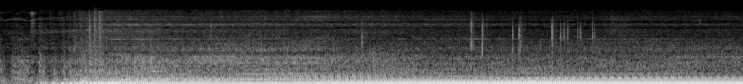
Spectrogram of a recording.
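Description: A Honda K20 four-cylinder in a K-swapped Mazda RX-7 cranks briefly on a frosty cold start and catches about a second in. It then runs at a steady fast idle.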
